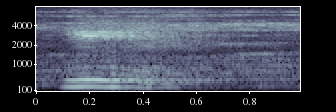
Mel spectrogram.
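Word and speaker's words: heir: Tama ba ako ng pronunciation? H E R. You are an air.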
